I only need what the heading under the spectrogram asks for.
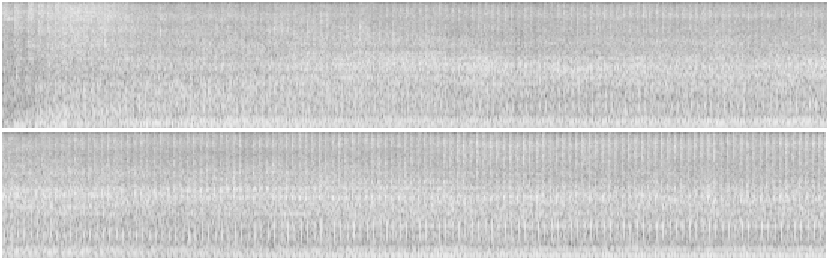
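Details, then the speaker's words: Lawn mower after pre-season service with new spark plug and air filter and sharpened blade: steady, rapid putter at constant speed with no cutting out or hunting, running smoothly. "kucharka bardzo ładnie pracuje nie przerywa i tak naprawdę zakończona sukcesem"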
